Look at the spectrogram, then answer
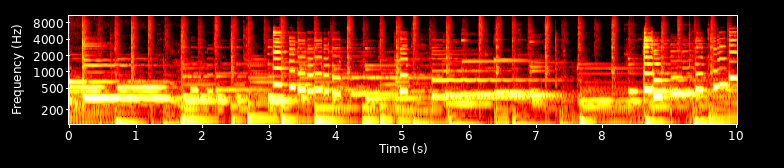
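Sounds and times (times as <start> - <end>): instrumental guitar music with drums: 0.0 - 10.0.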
